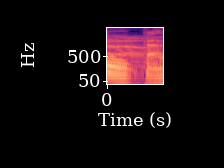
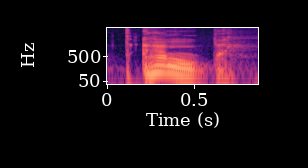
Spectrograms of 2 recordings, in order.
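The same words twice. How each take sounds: First: The first consonant is plain, without aspiration. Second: The first consonant is aspirated with a breath.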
